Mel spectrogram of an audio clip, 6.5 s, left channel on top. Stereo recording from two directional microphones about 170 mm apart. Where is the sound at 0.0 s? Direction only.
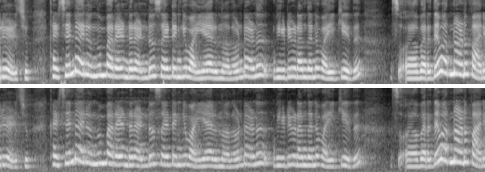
35° left (ahead or behind).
